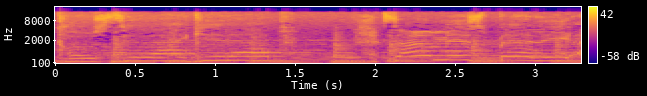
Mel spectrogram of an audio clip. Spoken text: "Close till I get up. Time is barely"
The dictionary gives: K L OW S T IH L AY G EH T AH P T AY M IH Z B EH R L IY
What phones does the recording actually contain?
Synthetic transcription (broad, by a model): K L OW S T IH L AY G EH T AH P S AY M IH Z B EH L IY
